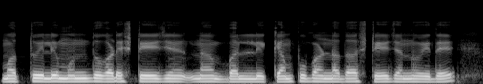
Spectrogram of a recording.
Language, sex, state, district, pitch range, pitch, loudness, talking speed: Kannada, male, Karnataka, Bidar, 130-140 Hz, 135 Hz, -13 LUFS, 110 wpm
